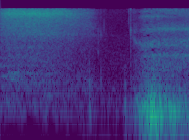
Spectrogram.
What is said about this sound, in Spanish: Y primero que todo, quiero que se relajen, tomen una respiración profunda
